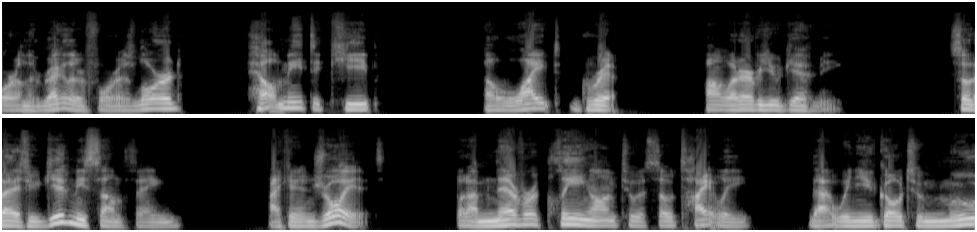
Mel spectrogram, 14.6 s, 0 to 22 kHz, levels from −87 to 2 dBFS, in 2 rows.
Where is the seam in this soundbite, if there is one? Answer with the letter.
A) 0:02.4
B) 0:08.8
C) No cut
C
